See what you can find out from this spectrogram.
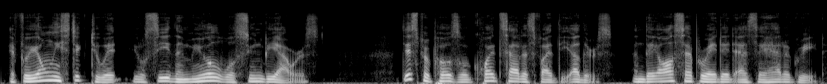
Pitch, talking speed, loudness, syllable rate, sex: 125 Hz, 205 wpm, -16 LUFS, 5.6 syllables/s, male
